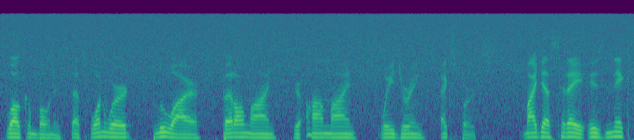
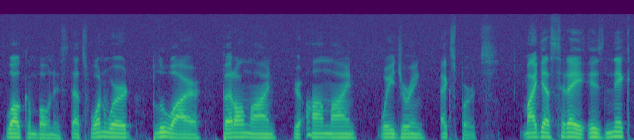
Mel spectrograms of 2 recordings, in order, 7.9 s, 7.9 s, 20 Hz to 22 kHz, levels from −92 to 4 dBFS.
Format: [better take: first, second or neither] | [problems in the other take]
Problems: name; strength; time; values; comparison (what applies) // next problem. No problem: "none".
second | hiss; loud; throughout; 8 dB below the speech; faint in the second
